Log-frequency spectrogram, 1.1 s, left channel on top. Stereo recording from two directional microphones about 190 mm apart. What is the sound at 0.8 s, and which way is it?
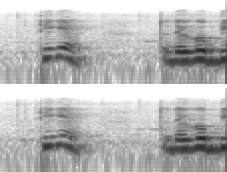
Speech, 30° left (ahead or behind).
